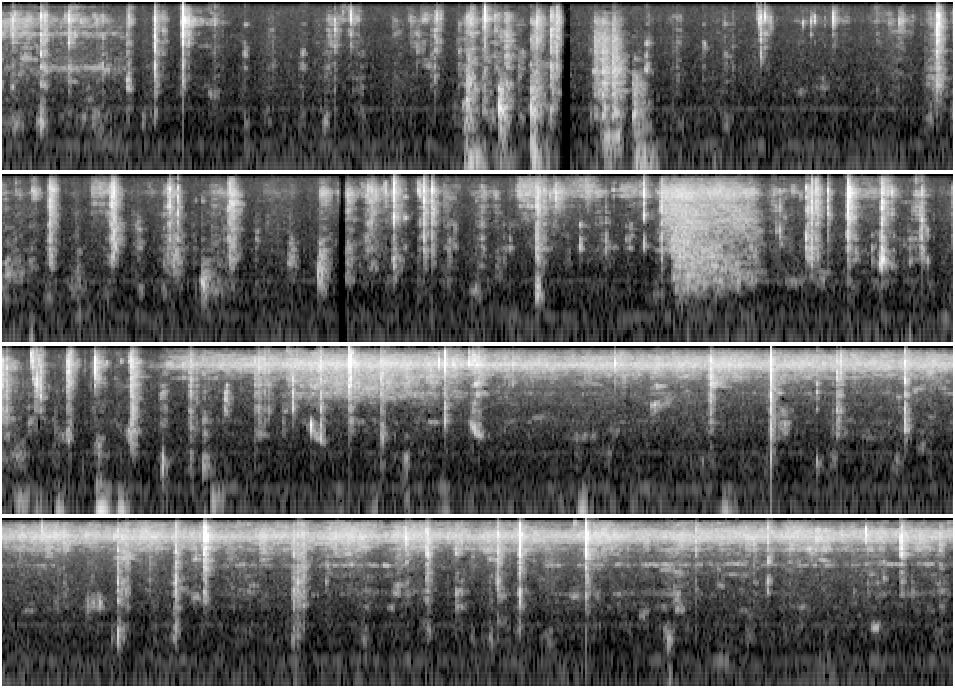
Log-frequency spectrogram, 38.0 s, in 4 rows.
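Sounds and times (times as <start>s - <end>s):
crunchy chewing: 0.0s - 38.0s
steady high hiss: 14.6s - 18.5s, 20.3s - 38.0s.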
